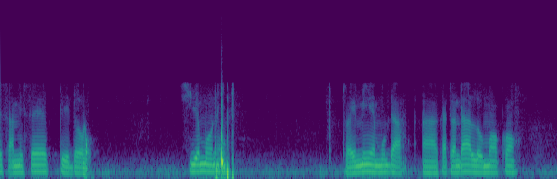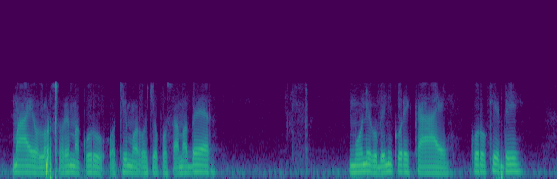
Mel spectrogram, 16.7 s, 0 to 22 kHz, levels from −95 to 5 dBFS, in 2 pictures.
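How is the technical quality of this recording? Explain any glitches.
The quality is rough. The whole thing sounds like an old mobile call, and there are four short bursts where the line breaks up.

Throughout, you're hearing the GSM full-rate codec, with a buzzy, gravelly edge that fits the 13 kbps full-rate coder. It rebuilds the voice from a vocal-tract model fed by coarse, regularly spaced pulses, so the fine texture is lost. Nothing comes through above 4 kHz, which makes the sound dull and boxy.

Then there are GSM bit errors at 1.24 to 1.41 s (just after "sama isepidho"), 3.22 to 3.52 s, 9.04 to 9.21 s (right before "ma koro") and 15.80 to 15.93 s. Corrupted bits hit the decoder's filter, pitch and gain values, so each frame gets a warped spectrum or a level spike. You hear squawky, gargling pops.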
